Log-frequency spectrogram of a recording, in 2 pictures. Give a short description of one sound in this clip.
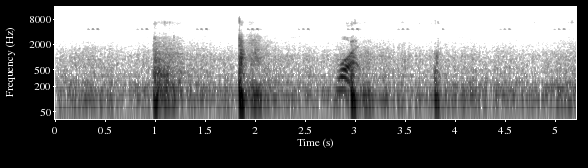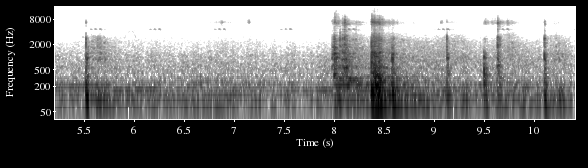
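A basketball bounces on pavement.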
